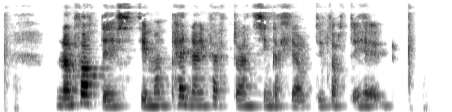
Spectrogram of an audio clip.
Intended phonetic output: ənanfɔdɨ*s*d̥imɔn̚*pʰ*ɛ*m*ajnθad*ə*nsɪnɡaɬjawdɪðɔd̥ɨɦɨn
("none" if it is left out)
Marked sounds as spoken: s, pʰ, n, a

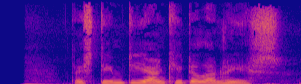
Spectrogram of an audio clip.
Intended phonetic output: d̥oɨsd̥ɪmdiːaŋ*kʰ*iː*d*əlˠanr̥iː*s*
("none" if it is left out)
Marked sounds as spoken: kʰ, d, s

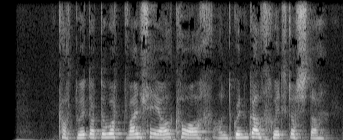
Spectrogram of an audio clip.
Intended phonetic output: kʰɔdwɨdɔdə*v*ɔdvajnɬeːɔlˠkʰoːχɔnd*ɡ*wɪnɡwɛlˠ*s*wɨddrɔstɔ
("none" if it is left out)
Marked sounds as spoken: w, ɡ, χ

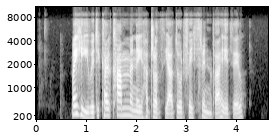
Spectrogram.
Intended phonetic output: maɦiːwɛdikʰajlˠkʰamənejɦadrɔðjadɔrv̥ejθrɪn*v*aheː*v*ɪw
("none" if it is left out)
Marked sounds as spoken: v, ð

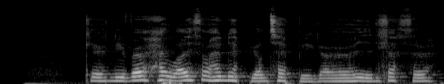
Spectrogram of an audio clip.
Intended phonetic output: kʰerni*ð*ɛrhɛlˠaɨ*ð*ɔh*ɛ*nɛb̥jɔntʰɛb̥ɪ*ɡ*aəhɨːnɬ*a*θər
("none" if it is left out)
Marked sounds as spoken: v, θ, ɛ, ɡ, ɛ

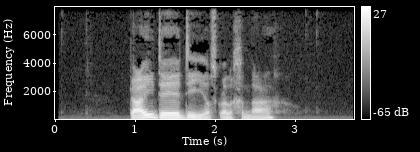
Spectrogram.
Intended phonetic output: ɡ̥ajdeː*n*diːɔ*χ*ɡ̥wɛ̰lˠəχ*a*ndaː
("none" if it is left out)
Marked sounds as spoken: none, s, ə

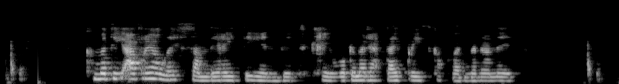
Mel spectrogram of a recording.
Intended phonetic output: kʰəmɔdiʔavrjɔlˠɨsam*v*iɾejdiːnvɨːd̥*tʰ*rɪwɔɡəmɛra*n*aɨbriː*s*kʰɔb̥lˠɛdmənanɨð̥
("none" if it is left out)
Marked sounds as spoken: ð, kʰ, d, θ

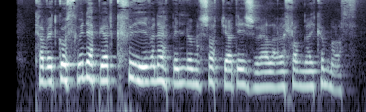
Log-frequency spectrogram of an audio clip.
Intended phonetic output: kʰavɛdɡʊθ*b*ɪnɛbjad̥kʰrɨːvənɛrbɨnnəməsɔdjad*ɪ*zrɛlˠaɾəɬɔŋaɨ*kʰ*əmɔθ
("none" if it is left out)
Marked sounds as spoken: w, ɪ, kʰ

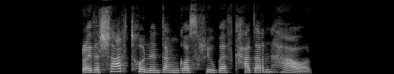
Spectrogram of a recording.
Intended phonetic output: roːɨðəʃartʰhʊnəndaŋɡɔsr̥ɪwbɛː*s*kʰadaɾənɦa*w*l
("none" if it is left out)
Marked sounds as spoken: θ, w

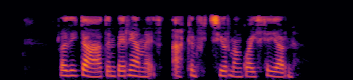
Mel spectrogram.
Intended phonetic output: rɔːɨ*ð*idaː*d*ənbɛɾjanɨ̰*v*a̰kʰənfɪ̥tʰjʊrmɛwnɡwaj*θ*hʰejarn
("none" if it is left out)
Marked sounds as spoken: ð, d, ð, θ

